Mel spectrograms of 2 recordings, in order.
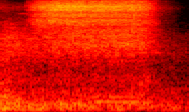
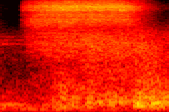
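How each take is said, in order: First: The letter is said as its speech sound. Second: The same.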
